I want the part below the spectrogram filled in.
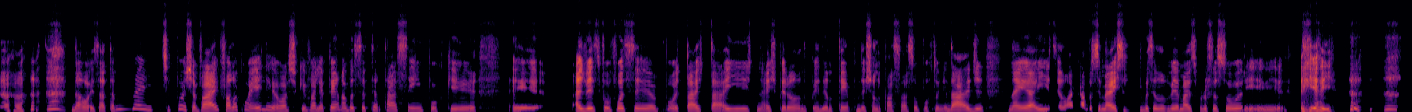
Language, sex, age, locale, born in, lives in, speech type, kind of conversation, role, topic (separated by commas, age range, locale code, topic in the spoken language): Portuguese, female, 40-44, pt-BR, Brazil, Portugal, conversation, advice, advisor, O que está causando sua falta de motivação para começar ou continuar uma rotina de exercícios?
